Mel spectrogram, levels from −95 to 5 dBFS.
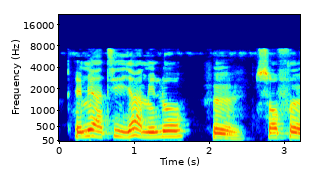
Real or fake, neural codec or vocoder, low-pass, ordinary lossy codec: real; none; 7.2 kHz; MP3, 64 kbps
